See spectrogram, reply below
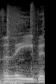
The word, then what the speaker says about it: Lieb: And one of the guys I was into is a German producer called Oliver Lieb, L-I-E-B. Oliver Lieb. Only I pronounced it Lieb. Incorrectly, because I wasn't too familiar and well-versed with German surnames back in the day.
